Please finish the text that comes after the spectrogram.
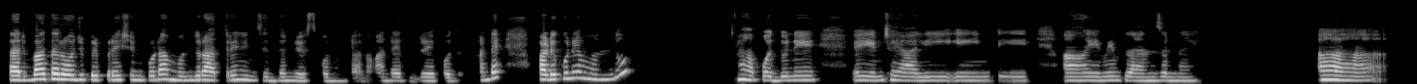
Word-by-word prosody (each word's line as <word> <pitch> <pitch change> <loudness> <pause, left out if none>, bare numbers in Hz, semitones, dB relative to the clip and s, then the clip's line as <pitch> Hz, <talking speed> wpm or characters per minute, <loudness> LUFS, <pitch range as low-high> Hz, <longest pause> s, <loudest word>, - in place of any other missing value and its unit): తర్వాత 230 +5 +6 0.2
రోజు 225 0 +4
ప్రిపరేషన్ 205 0 -1
కూడా 235 +3 +3
ముందు 190 +2 -1
రాత్రే 195 +2 -1
నేను 195 -2 -2
సిద్ధం 175 +1 -4
జేసుకొనుంటాను. 160 -1 -8
అనేత్ 170 -1 -6 0.2
రేపొద్ 160 -1 -4 0.2
అంటే 285 +9 +2 0.4
పడుకునే 275 +6 +5
ముందు 225 +1 -1 1.2
ఆహ్, 215 - +4
పొద్దునే 190 +1 -1 0.7
ఏం 185 - -3
చెయాలి, 180 -3 -3 0.3
ఏంటి, 180 +1 -9 0.6
ఆహ్, 180 0 0
ఏమేం 185 +1 -4
ప్లాన్సున్నాయి. 175 -1 -3 1.3
ఆ! - - +7 0.2
ఆ! 195 +2 -5
190 Hz, 100 wpm, -19 LUFS, 175-205 Hz, 1.3 s, ఆ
